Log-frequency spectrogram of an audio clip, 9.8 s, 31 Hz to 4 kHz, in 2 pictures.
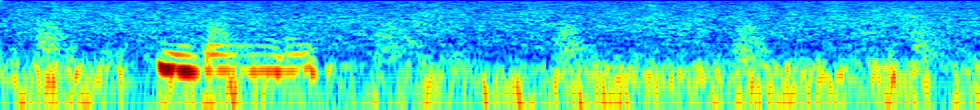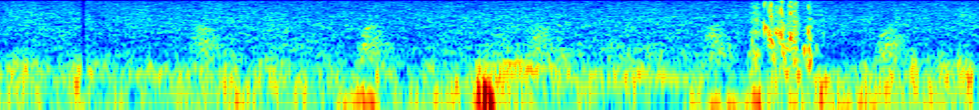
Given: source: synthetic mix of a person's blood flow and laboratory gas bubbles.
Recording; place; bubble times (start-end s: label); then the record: Doppler ultrasound of blood flow; subclavian vein
8.62-9.02 s: bubbles
From the record:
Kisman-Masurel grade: 211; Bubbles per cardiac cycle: several, 3 to 8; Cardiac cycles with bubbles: 1 to 10%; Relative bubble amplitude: barely perceptible (0.100 to 0.250); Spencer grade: 1 (occasional bubble signal discernible with the cardiac motion signal, with majority of cardiac periods free of bubbles); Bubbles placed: anywhere in the cardiac cycle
